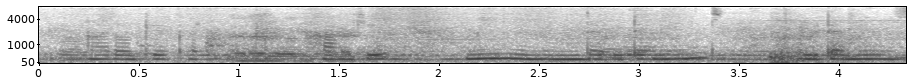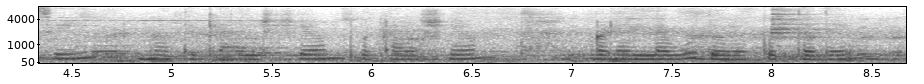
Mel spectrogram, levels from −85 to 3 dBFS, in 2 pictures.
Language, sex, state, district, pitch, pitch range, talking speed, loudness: Kannada, female, Karnataka, Bijapur, 220 Hz, 215-225 Hz, 75 wpm, -26 LUFS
